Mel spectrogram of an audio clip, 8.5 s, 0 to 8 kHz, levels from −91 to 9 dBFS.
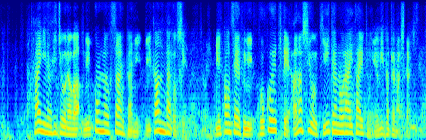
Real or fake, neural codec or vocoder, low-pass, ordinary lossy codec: fake; codec, 16 kHz, 1 kbps, FreqCodec, smaller model; none; none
